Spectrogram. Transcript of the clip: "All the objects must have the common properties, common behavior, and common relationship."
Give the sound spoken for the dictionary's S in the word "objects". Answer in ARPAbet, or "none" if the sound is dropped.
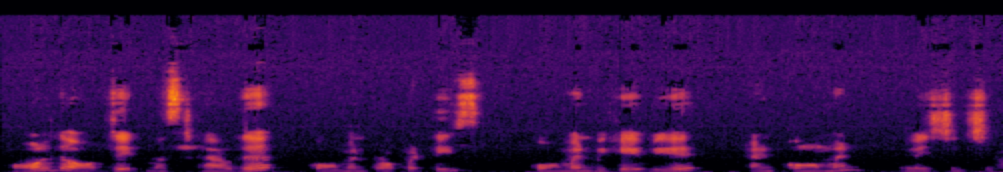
none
